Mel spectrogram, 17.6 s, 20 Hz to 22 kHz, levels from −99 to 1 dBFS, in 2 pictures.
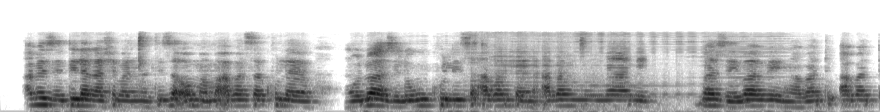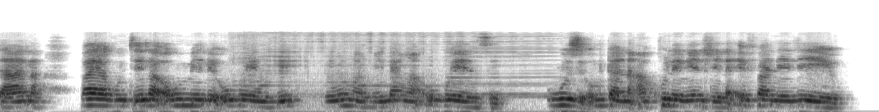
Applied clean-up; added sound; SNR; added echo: neural separator model SepFormer DNS4.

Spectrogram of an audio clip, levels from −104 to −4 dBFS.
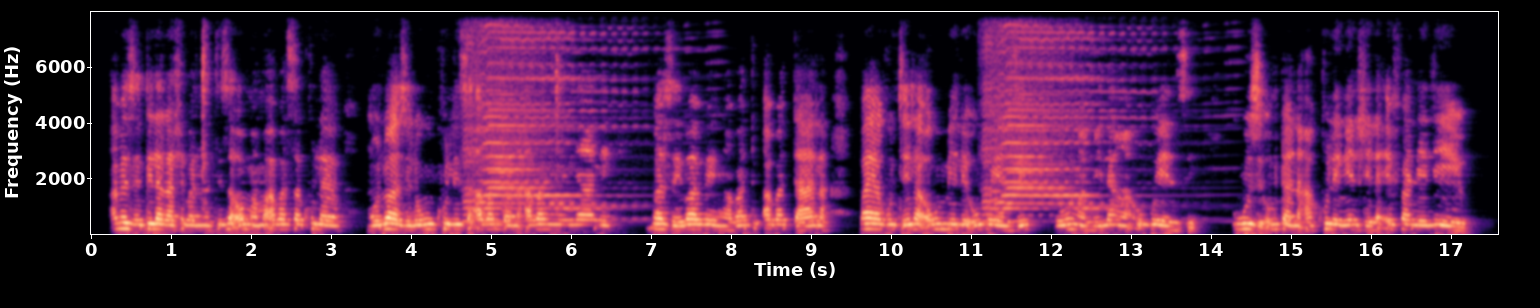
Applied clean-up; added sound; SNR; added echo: classical method WPE with log-MMSE.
